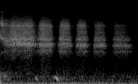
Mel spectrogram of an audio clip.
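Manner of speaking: whispered shh, very soft and fading; soothing shush. Retold or imitated. The Lord hushing an agitated, frustrated believer, whispered shushing. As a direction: hush them like settling a frightened child. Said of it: "He says".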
